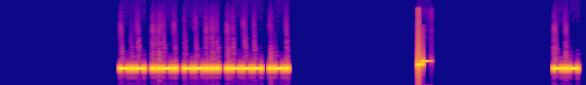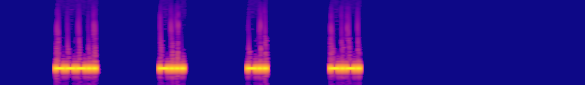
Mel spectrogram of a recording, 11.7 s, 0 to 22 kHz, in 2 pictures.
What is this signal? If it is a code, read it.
Morse code, heard as a keyed tone, about 44 wpm, spaced as for 19 wpm, 700 Hz. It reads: KF7JR K8BDC
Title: USA Call Signs - 5 Characters - 8x Character Spacing - 45wpm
